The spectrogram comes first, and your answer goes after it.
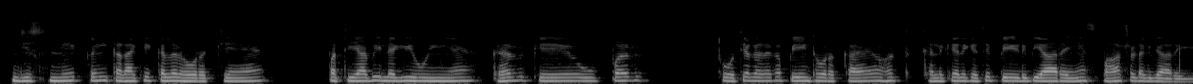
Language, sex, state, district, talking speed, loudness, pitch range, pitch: Hindi, male, Jharkhand, Sahebganj, 180 wpm, -33 LUFS, 155-170 Hz, 160 Hz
